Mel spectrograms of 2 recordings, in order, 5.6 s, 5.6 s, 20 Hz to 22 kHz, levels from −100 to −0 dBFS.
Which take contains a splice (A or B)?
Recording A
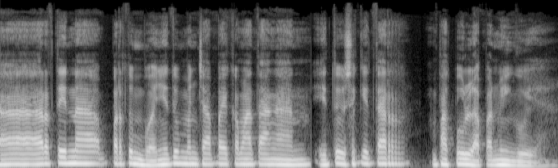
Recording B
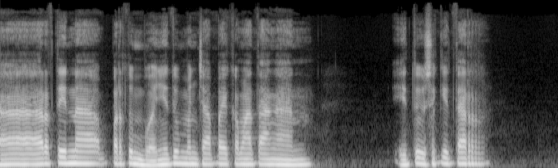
A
